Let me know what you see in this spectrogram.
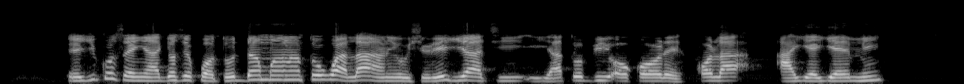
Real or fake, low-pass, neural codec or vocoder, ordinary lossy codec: fake; 7.2 kHz; vocoder, 22.05 kHz, 80 mel bands, Vocos; none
